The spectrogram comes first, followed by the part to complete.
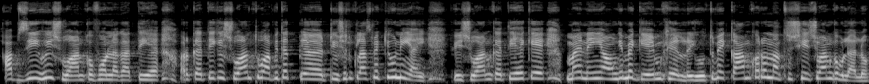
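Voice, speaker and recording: A woman tells the story of a drama scene by scene at a quick clip. Her voice is bright and forward, and she slips the characters' lines into her own narration without changing voice. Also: fairly high pitch. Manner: fast, quoting every character in the same voice. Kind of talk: storytelling recap with quoted dialogue.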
